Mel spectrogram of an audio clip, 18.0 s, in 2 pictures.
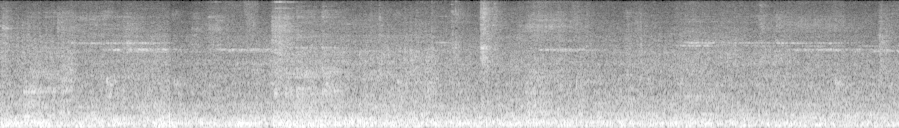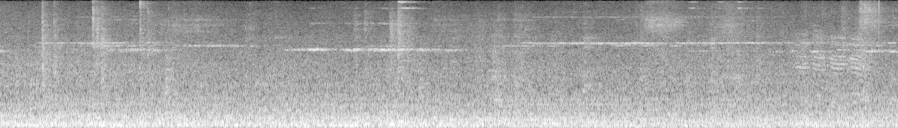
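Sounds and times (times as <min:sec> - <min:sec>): train wheels rumbling on rails: 0:00.0 - 0:17.9
high brake squeal: 0:00.7 - 0:02.9, 0:06.8 - 0:17.9.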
